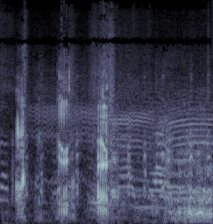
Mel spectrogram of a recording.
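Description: Farm pigs grunting and squealing, with three loud, harsh voiced bursts in quick succession followed by softer, lower grunting that trails on.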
